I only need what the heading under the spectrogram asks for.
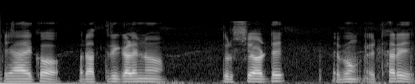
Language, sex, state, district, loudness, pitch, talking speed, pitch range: Odia, male, Odisha, Khordha, -19 LUFS, 130 Hz, 115 wpm, 120-135 Hz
